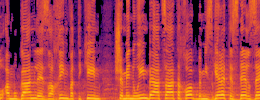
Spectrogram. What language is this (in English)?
Hebrew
